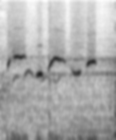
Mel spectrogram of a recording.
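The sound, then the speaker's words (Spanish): A person whistles a bird-like tune, a series of short chirping notes with rising and falling pitch, fairly loud and alone, imitating a small bird. “Él va a llegar a comunicarse en forma de pajarito.”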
